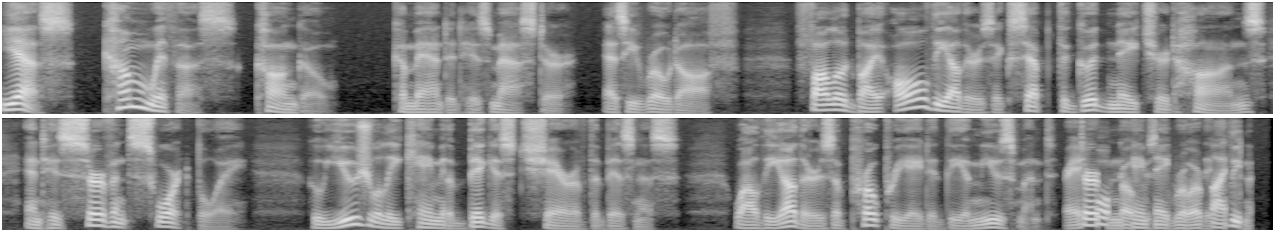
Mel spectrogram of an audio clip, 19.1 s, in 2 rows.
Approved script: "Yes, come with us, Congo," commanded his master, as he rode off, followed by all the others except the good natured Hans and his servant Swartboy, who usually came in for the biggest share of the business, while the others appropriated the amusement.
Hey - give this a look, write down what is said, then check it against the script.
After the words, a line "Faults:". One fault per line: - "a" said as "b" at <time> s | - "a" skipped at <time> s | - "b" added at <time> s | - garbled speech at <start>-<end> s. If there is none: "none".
"Yes, come with us, Congo," commanded his master, as he rode off, followed by all the others except the good natured Hans and his servant Swartboy, who usually came the biggest share of the business, while the others appropriated the amusement. [garbled]
Faults:
- "in for" skipped at 12.9 s
- garbled speech at 17.5-18.9 s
